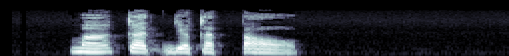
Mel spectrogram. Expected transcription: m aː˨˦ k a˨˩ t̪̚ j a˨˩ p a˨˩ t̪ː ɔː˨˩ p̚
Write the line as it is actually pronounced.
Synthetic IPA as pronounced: m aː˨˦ k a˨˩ t̪̚ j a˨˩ k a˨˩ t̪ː ɔː˨˩ p̚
